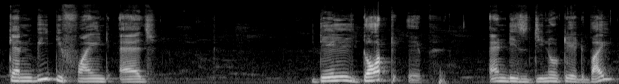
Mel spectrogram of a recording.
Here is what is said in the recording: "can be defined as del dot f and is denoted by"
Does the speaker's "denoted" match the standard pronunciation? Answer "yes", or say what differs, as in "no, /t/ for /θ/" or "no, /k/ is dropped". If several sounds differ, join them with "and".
yes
